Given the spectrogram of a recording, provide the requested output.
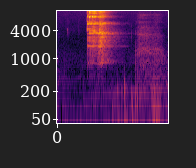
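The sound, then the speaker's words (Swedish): Glasses clink together in a toast: a bright, ringing chime that fades out, followed moments later by a second, softer clink, with no talking. “Skål! Skål!”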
